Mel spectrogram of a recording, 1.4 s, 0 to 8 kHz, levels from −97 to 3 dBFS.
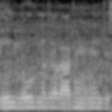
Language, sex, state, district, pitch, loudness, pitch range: Hindi, male, Bihar, Darbhanga, 130 Hz, -26 LUFS, 125-130 Hz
